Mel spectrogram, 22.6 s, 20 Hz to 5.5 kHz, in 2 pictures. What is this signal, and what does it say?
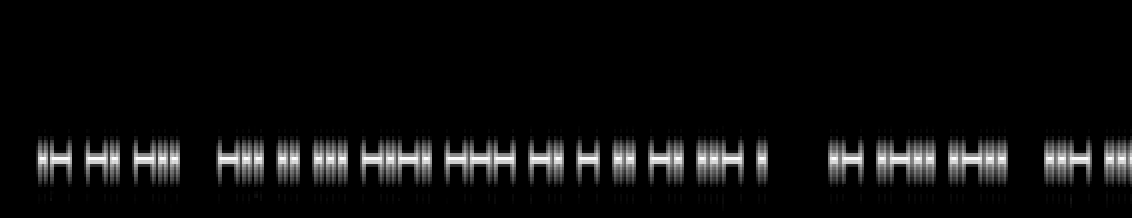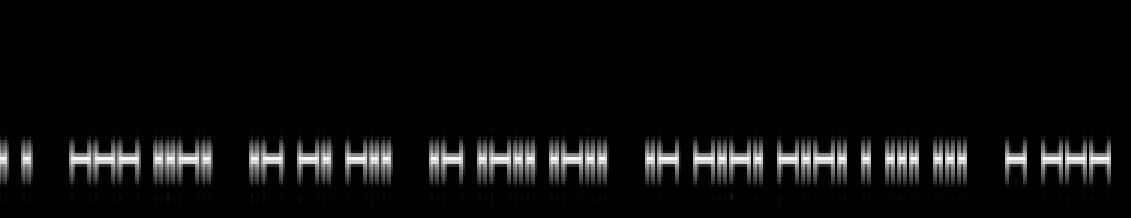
Morse code, heard as a keyed tone, about 20 wpm, 600 Hz. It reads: AND DISCONTINUE ALL USE OF AND ALL ACCESS TO
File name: cw-books / winnie-the-pooh / winnie-20wpm-page-0117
